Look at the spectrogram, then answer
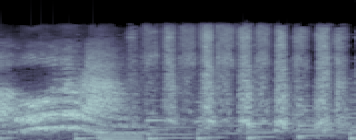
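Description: A hand saw cutting through wood, a series of rhythmic back-and-forth rasping strokes, close and fairly loud, with no talk over it.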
